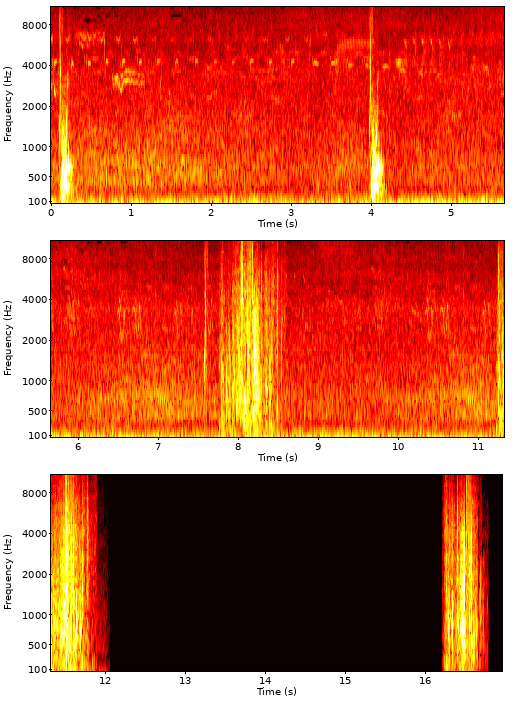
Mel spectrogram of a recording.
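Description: Short whooshing game sounds play several times.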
